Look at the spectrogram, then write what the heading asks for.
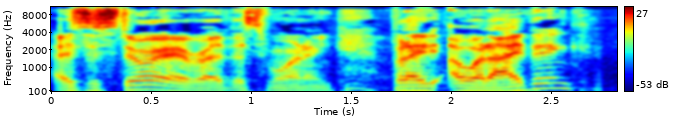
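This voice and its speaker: A man's voice: mid-range voice, animated, brisk, fairly bright tone, no echo. A man chatting casually as a co-host in radio banter.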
